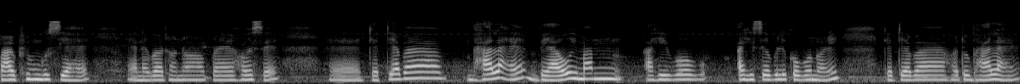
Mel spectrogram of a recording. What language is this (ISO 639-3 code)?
asm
